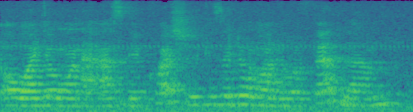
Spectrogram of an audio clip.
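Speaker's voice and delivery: ordinary talk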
